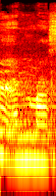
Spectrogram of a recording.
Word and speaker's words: en masse: इसके अलावा एनमास से इसका प्रोनाउंसिएशन एनमास है, ये स्पेनिश वर्ड है, एनमास यस स्पेनिश वर्ड है।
